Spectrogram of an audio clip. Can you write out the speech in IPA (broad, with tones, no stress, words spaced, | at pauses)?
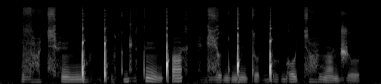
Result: za̤˨t͡ɕʰẽ˨ ŋ͡ǃṳ˨ǃʼṳ˨tɡi̤˦ tẽ˦˨ǃʼã˦x ki̤˨ʑʊ˨dŋ͡ǃĩ˨t ʊ˨ɡ͡ǃʊ˦ɡo˦ca̤˦ ðã˨d͡ʒʊ˨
